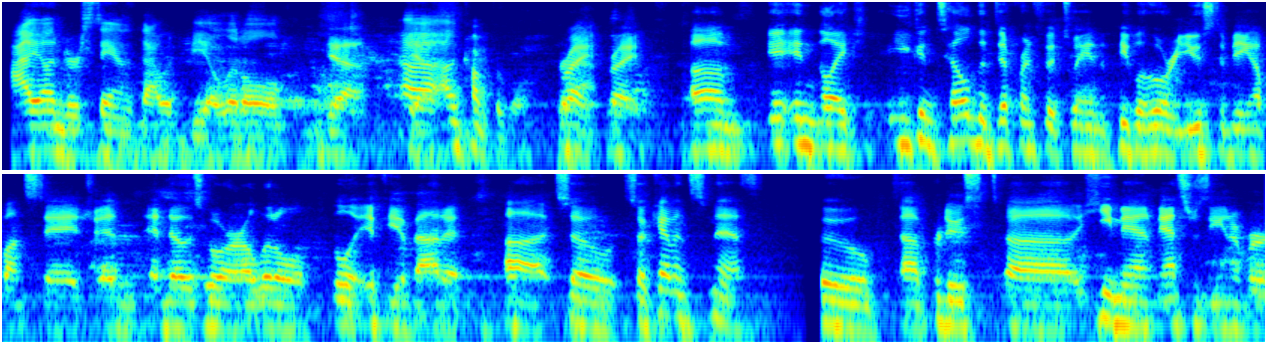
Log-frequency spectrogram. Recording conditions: busy venue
